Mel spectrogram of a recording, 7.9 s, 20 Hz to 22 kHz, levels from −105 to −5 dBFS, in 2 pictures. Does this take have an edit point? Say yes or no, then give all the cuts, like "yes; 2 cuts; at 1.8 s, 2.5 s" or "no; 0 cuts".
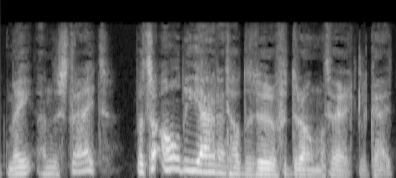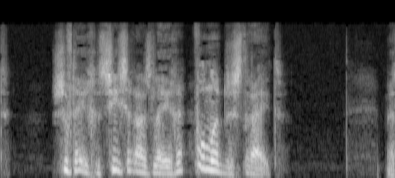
yes; 5 cuts; at 1.2 s, 2.2 s, 3.2 s, 4.7 s, 5.9 s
